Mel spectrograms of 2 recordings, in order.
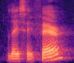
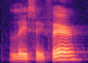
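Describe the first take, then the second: No difference in how they are said.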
